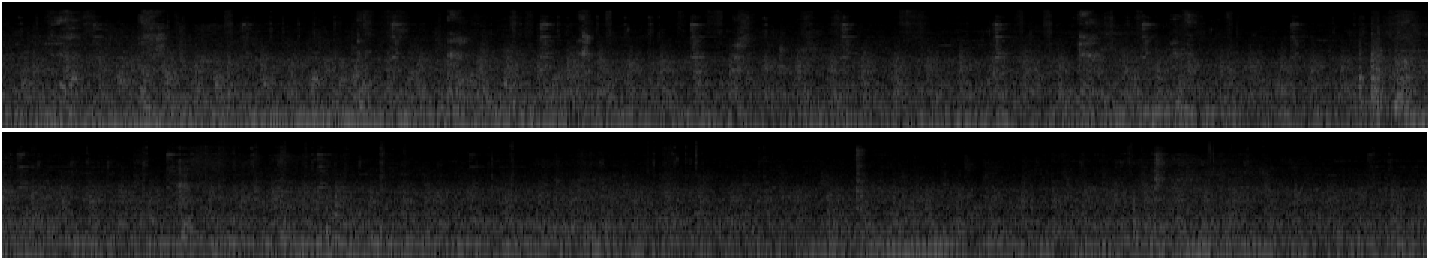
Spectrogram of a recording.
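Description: Large gears turn with a steady low rumble and clicking teeth.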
